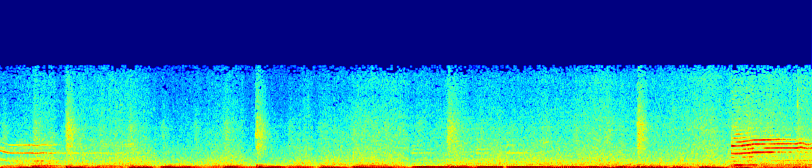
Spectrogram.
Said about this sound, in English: Nice, smooth waves upon the shores.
